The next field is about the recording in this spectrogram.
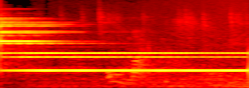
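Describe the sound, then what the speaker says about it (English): A large bell at a Union Pacific railroad site in Lincoln or Laramie rings out once loud and close, its long metallic tone sustaining and slowly decaying over steady background noise. "So they have a bell here, and Susan's gonna ring it."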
